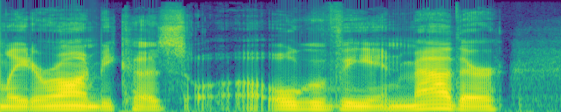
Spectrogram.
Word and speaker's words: Mather: because Ogilvy and Mather, it's actually pronounced Mather, but I always default to Mather. If you hear me mispronounce it, it's just I'm so used to, I read it as Mather, and so it's kind of stuck in my brain as that.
